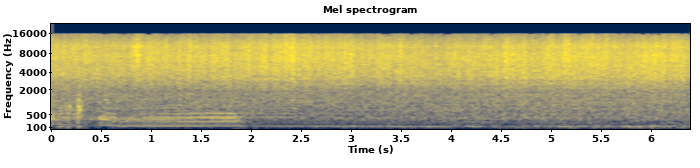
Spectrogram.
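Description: In-cabin sound of a Hyundai Veloster N's turbocharged four-cylinder engine holding a steady tone, louder for the first couple of seconds and then quieter. Over it runs a constant rush of rain and tyre spray on the wet track.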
